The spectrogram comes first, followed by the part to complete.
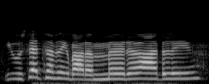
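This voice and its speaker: An actress playing a haughty, brusque society sister-in-law in an old radio drama, cool, sarcastic and imperious. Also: female voice, high-pitched, fairly even intonation, quick pace, clean tone, lightly acted. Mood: cool, dismissive. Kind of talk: 1940s-50s radio drama acting. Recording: dull vintage radio recording.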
